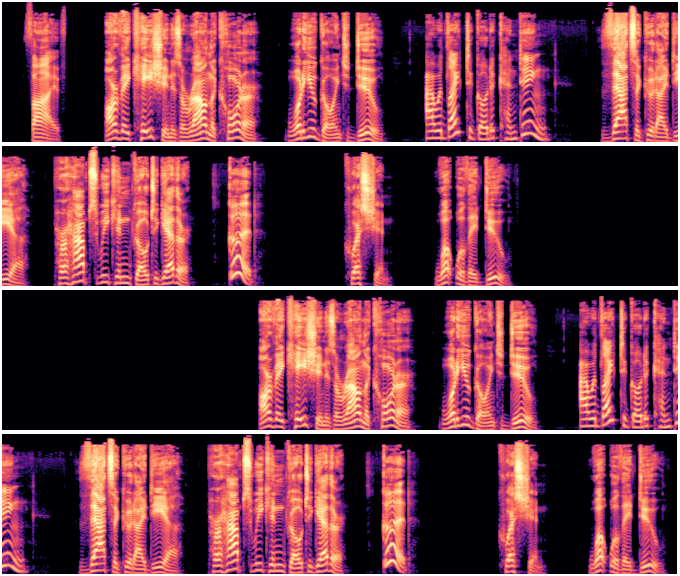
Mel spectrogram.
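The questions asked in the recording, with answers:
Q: What will they do?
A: Go to Kenting together on vacation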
